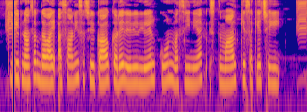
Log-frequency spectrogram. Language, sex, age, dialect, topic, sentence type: Maithili, female, 18-24, Angika, agriculture, question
